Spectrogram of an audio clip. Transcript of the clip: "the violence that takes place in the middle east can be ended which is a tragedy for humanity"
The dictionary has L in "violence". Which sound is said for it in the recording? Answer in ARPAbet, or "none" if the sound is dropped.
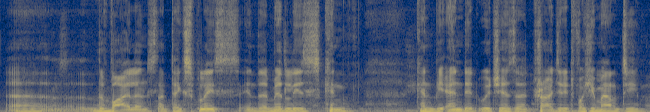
L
